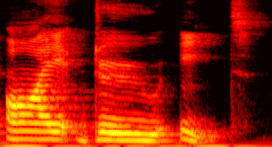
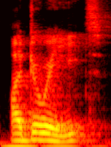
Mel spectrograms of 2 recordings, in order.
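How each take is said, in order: First: The oo vowel is fully finished before the next word. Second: The oo vowel is cut short into the next word. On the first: The speaker calls it right. "I'm saying I do eat" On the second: The speaker calls it wrong. "where my lips are already moving to the next sound whilst I'm still making this one"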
